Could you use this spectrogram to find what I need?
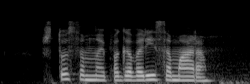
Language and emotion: Russian, neutral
